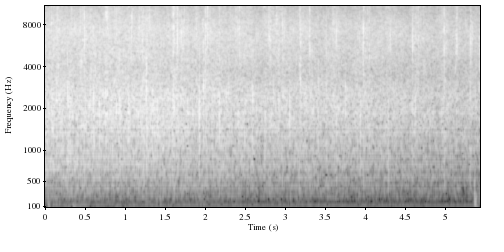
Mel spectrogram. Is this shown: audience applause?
yes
